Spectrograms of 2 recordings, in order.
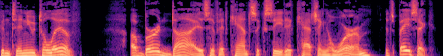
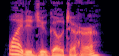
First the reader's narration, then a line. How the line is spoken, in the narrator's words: Richard asked in a gentle tone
